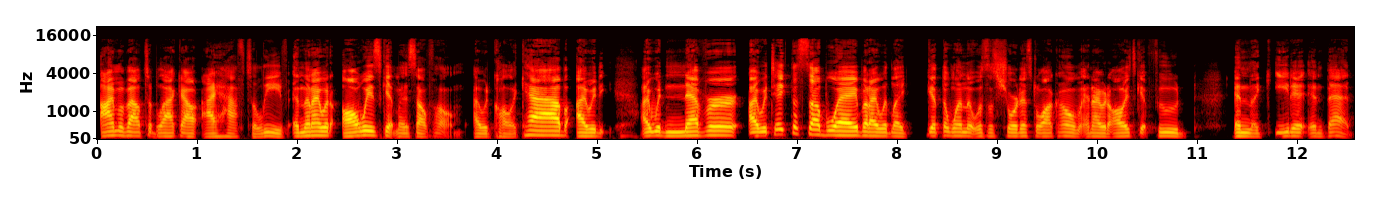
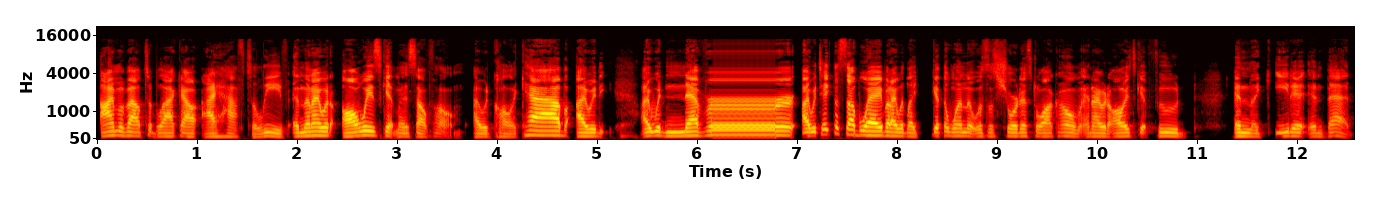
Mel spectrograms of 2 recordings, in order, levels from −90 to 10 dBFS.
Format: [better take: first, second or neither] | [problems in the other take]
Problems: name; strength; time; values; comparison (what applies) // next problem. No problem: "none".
first | audio freezing; at 6 s for 0.5 s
